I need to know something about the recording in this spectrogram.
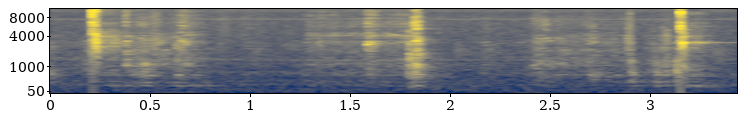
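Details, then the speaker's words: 1952 Navy ESPEY R-366 receiver: sharp, irregular light clicks about once a second as the band knob turns the turret; a micro switch mutes the receiver during band changes and clicks as the turret locks in. Normal operation. "now you hear that clicking sound that is a micro switch and that micro switch mutes the receiver while you're changing bands so once you get to the uh the band position it locks the turet in and you can hear that click"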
